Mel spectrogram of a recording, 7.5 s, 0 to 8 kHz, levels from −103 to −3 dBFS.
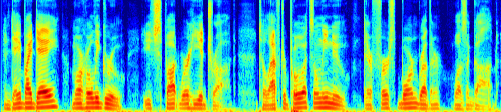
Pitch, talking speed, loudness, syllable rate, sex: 110 Hz, 200 wpm, -19 LUFS, 4.7 syllables/s, male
